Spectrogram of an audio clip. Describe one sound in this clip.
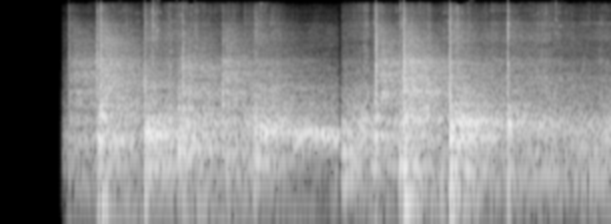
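A skateboard clacks and slaps against the floor.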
